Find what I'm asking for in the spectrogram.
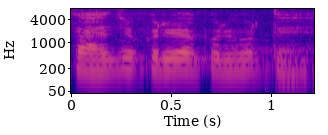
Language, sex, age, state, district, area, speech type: Odia, male, 60+, Odisha, Mayurbhanj, rural, spontaneous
